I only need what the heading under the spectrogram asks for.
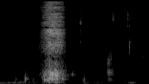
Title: Powerful allergic sneezes 🤧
